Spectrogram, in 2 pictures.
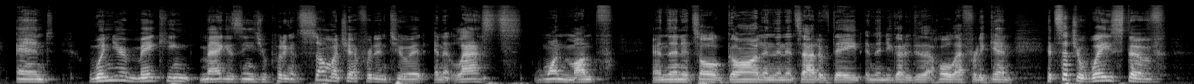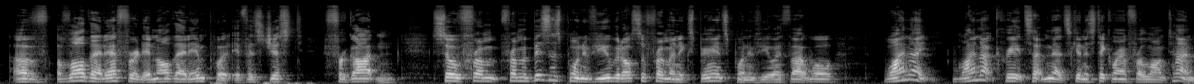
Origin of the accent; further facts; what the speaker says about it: Vancouver, British Columbia, Canada; moved away as an adult; also born or lived in London, United Kingdom; So I lived, I grew up in Vancouver, but I lived in London uh, from when I was 19 till I was in my mid 30s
